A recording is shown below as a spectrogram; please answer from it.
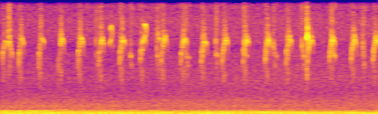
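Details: About four white-headed tit nestlings in Indonesia beg for food from their mother, giving a steady series of short, piercing, downward-bending chirps, roughly four a second, against low humming noise.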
